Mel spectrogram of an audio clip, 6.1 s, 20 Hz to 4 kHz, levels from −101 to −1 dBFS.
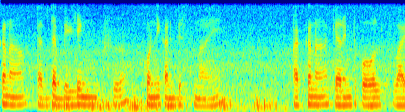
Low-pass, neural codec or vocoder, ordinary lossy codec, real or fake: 3.6 kHz; none; none; real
